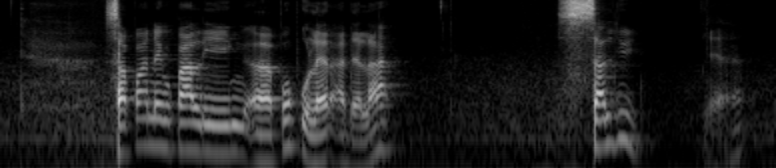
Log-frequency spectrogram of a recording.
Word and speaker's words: salut: Sapaan yang paling populer adalah salut, ya. Salut. Ya, jadi huruf T-nya tidak diucapkan.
